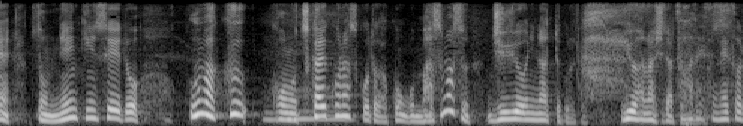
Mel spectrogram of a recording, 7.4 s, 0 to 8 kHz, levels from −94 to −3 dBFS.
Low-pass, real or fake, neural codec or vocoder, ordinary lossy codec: 7.2 kHz; real; none; none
